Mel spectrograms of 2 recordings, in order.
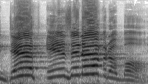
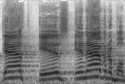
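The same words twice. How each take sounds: First: High, loud pulpit proclamation; preacher's cry. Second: Said in the usual way. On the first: Real, not acted. Preacher warning sir and ma'am in the pews, loud preacher's cry. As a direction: drive it home at full voice. Repeats it louder to the congregation.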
